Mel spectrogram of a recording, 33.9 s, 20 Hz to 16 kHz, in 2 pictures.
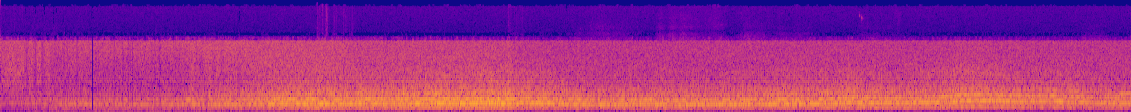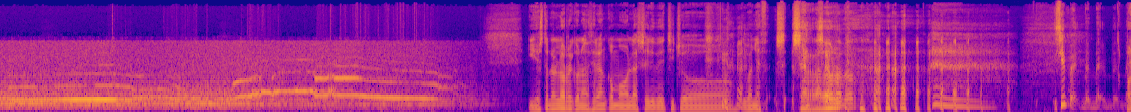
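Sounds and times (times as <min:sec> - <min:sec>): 
wind blowing: 0:00.0 - 0:24.3
dog howling: 0:16.8 - 0:24.2
speech: 0:25.1 - 0:31.8, 0:32.8 - 0:33.9
laughter: 0:27.6 - 0:28.3, 0:29.3 - 0:32.1.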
